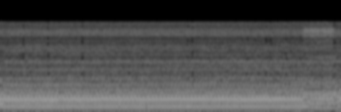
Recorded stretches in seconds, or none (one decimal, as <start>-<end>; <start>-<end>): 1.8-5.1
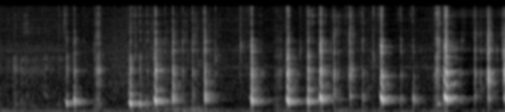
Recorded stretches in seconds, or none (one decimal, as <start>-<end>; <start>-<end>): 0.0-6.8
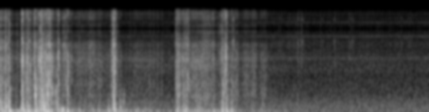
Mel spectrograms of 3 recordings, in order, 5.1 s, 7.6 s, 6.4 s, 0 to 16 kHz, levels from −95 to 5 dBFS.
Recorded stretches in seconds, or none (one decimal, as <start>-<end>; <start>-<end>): 0.0-3.1; 3.6-6.4

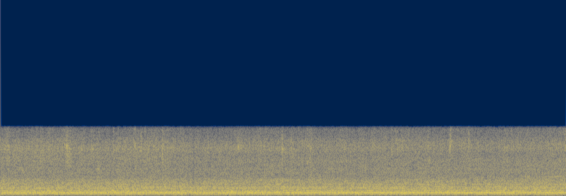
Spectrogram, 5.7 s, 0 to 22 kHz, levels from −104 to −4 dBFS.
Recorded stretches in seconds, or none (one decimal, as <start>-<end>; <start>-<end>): 0.0-3.2; 3.9-5.7

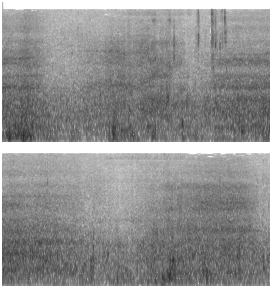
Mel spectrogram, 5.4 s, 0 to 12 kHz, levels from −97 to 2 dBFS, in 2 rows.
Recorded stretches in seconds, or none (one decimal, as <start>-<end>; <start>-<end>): 0.0-1.2; 1.9-3.7; 4.5-5.4

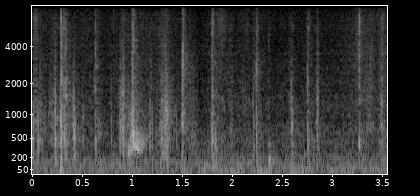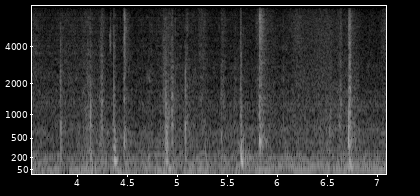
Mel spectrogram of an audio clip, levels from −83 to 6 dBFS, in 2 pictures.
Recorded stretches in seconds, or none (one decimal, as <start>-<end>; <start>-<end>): 5.7-7.1

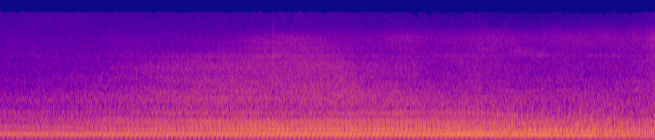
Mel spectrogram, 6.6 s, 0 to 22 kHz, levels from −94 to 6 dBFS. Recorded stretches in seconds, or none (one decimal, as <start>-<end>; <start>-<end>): 0.0-0.5; 4.5-6.6

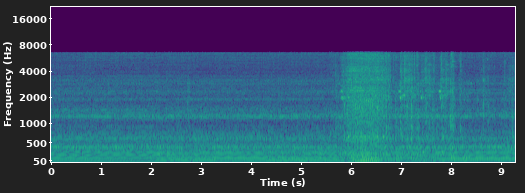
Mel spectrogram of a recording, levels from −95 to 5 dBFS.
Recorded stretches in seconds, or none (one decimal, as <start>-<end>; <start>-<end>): 0.0-2.1; 3.3-4.3; 5.9-9.3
